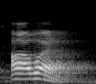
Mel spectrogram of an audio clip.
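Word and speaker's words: hour: आवर, आवर means घंटे होता है तो आवर ओ निकल रहा है यहाँ, लेकिन ओ क्या है यहाँ पर आपका साइलेंट ही होगा.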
